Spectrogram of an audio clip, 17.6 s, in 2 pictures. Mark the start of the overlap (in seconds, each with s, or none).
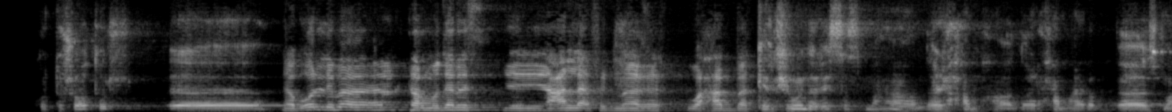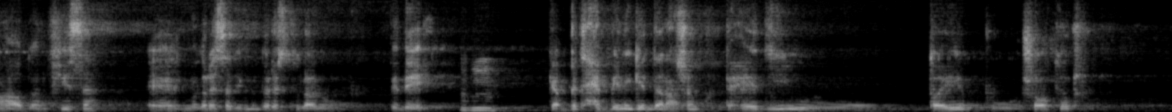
none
